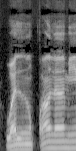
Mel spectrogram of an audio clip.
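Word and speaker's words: وَالْقَلَمِ: Bacaan dia ialah wal. Wal. Okay. Bacaan dia macam tu. Wal. Okay. Wal qalami.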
